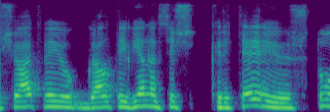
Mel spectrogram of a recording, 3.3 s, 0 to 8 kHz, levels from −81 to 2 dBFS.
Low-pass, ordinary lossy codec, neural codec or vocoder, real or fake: 7.2 kHz; Opus, 32 kbps; none; real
